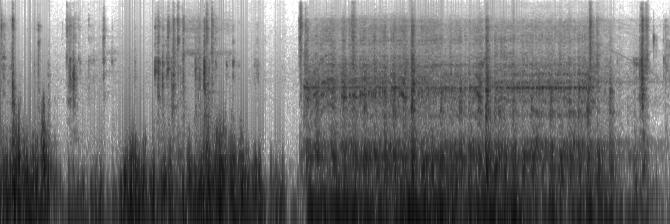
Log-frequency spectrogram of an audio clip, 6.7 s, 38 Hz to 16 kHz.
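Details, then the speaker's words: VW Transporter T4 1.9 ABL 60 hp diesel, over 230,000 miles, fueling turned up, with a rattle that worsened: the starter spins fast and uneven with no compression beats or firing; zero compression, big ends suspected failed. "So I've moved it up to here, it didn't like it, and now we have completely and utterly zero compression."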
